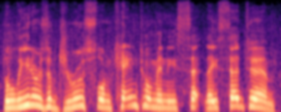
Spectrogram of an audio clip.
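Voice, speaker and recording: A Bible teacher tells stories from scripture and history, raising his voice to act out the shouted words of the people in them. He speaks quickly and animatedly in a fairly high voice, recorded close and dry without room echo.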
